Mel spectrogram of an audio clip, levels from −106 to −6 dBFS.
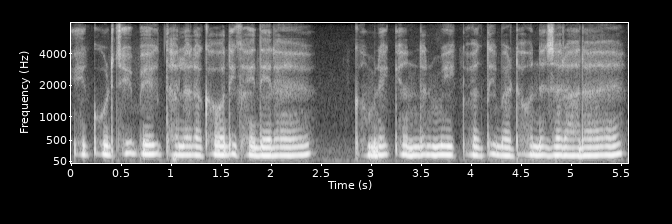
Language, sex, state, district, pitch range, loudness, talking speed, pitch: Hindi, female, Jharkhand, Ranchi, 175-195 Hz, -15 LUFS, 245 wpm, 185 Hz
